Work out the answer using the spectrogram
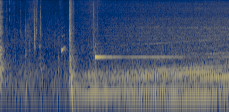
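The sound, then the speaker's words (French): A green Volkswagen combi van pulls up and its engine settles into a steady low idle with a faint whine. A few light clicks and one sharp thud come before the hum. “Palache Falvé voit un combi Volkswagen vert s'arrêter à quelques mètres. Le jeune touriste monte dans le véhicule.”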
